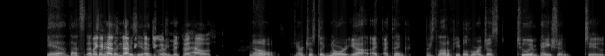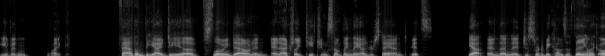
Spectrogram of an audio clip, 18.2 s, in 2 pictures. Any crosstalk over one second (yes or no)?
yes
